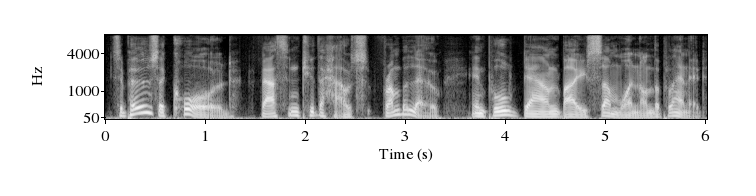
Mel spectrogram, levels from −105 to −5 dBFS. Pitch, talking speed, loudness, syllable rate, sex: 110 Hz, 180 wpm, -18 LUFS, 5.2 syllables/s, male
